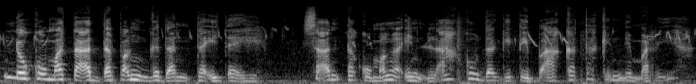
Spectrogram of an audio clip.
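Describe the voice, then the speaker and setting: A woman's voice: on the low side, animated, unhurried, slight background noise. A woman playing the caring rural wife of an old herdsman in an Ilocano radio drama. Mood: conversational.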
